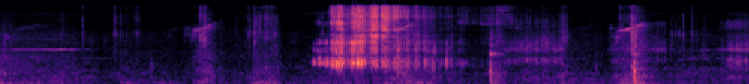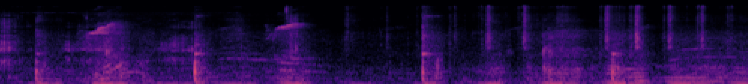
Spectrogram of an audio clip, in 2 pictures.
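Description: Close-up chewing of raw green leaves: wet crunching, mouth clicks and smacks coming irregularly. A loud, brief burst about two seconds in is the loudest sound.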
